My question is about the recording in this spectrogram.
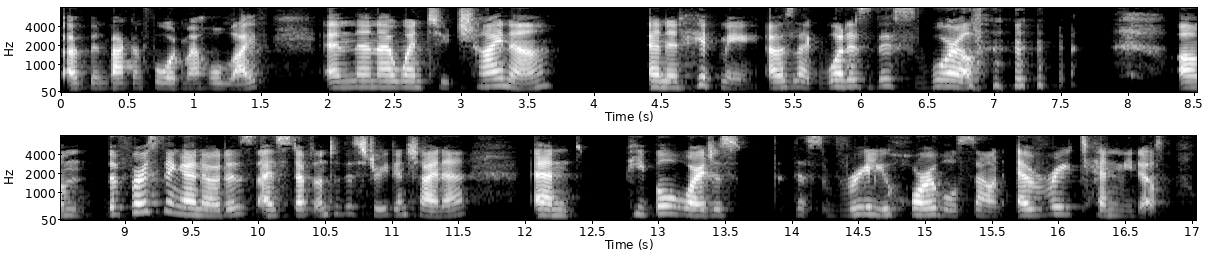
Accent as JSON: {"language": "English", "country": "Germany", "tie": "born or raised there", "also_born_or_lived": "France", "moved": "as an adult", "lives_now": "Thailand", "said": "I was born in Germany, born and raised, um, went all my life there to school"}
